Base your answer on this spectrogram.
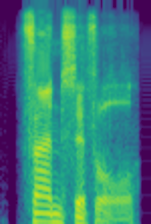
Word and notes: fanciful: British English

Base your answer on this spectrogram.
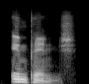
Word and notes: impinge: British English

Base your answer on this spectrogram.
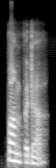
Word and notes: pompadour: Indian

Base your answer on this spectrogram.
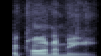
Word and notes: economy: American English

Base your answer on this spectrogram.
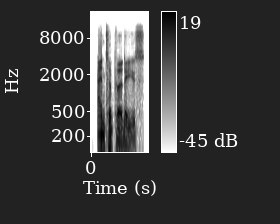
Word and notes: antipodes: British English

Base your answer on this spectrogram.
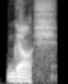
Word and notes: gosh: British English

